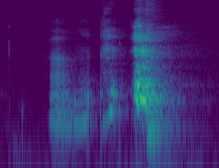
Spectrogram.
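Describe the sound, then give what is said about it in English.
A single loud, harsh cough bursts out, preceded by a couple of short throaty vocal sounds, then trails off into quiet. “Gosh, I gotta get a cough button.”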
